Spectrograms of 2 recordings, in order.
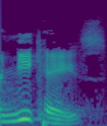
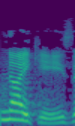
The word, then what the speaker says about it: Nike: So if Jesus were living today, the kind of shoes he would be wearing are Nikes. Not Nikes. They pronounce it wrong. It's Nike. That's the Greek word for victory.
